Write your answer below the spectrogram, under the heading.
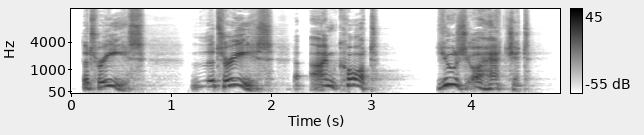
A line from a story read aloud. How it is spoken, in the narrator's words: I cried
